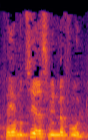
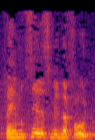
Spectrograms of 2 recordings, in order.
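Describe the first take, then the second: The two takes are said the same way.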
